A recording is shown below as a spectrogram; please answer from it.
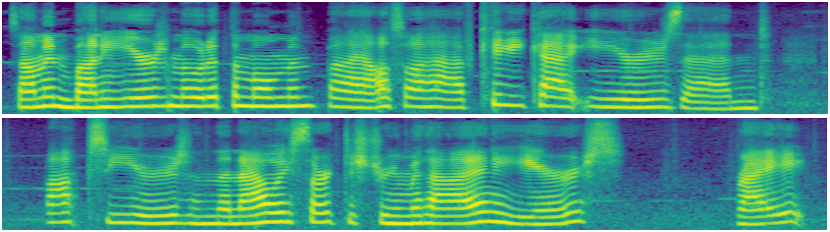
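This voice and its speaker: A woman's voice: high-pitched, steady tone, moderate pace, a bit bright, clear, resonant tone. A woman livestreamer chatting casually while gaming, in a cute anime-girl manner.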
